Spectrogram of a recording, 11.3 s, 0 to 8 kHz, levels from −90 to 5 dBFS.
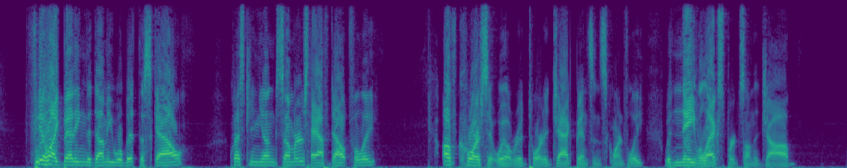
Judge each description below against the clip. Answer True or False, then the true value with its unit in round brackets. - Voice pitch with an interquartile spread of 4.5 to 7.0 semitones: True (5.1 semitones)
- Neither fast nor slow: True (150 wpm)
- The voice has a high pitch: False (135 Hz)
